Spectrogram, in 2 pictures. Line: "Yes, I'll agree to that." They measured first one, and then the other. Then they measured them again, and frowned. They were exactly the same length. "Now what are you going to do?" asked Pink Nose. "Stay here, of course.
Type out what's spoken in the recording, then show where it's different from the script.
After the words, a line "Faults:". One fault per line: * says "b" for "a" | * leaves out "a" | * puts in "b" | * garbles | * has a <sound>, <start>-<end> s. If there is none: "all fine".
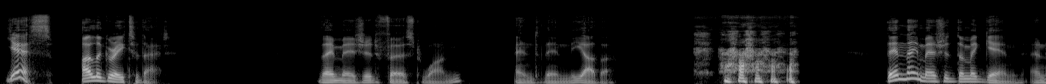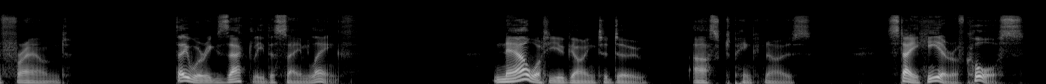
"Yes, I'll agree to that." They measured first one, and then the other. Then they measured them again, and frowned. They were exactly the same length. "Now what are you going to do?" asked Pink Nose. "Stay here, of course.
Faults:
* has a laugh, 6.9-8.0 s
